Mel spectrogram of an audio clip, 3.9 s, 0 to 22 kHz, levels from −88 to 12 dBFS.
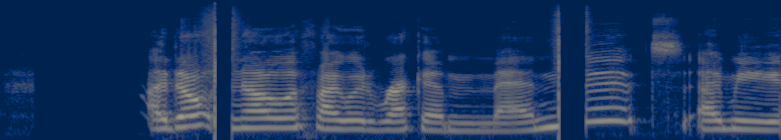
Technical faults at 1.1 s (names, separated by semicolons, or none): wireless microphone squelch dropout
